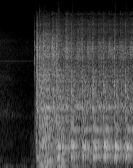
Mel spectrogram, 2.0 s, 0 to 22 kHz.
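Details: 1999 Dodge Neon with swapped 2.4 turbo SRT-4 engine, out of storage, after confirming coils spark: steady cranking rhythm, never catches or fires; crank no start, no fuel reaching it.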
